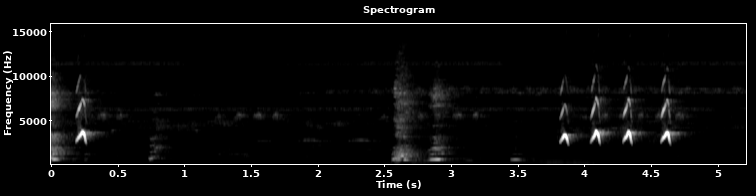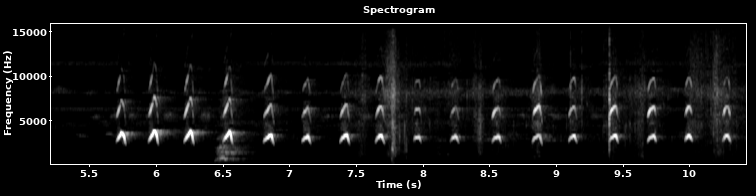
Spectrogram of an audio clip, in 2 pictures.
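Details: Baby chick calling loudly while looking for its mother: sharp high peeps repeated about three times a second, mixed with a few lower, softer sounds.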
